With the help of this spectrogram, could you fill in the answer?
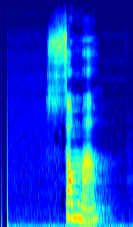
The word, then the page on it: summer: Australian English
